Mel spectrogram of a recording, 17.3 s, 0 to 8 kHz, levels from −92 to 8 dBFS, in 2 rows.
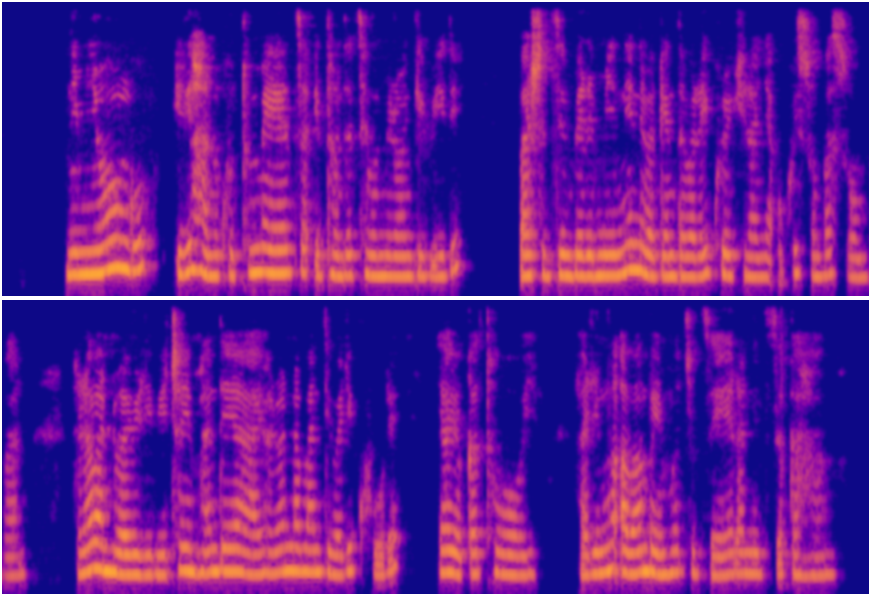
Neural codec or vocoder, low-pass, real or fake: none; 7.2 kHz; real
